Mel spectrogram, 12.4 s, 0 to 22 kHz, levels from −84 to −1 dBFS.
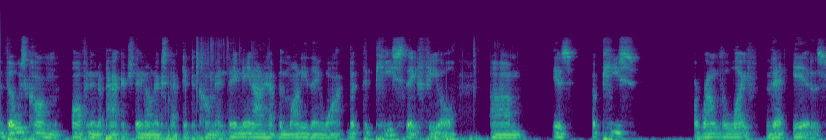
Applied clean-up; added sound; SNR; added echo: neural mask model DeepFilterNet 3.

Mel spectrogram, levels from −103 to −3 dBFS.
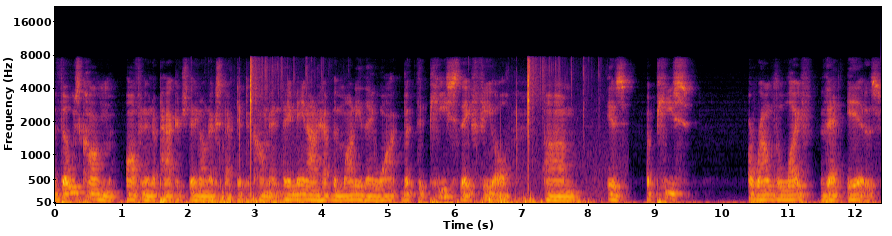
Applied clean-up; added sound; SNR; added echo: none; Shatter / Crushing; 6 dB; reverberation time 0.3 s.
